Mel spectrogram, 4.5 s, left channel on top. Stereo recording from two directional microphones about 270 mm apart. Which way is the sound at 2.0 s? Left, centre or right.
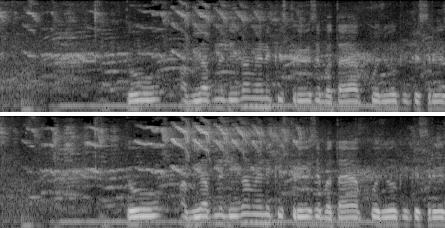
Centre.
